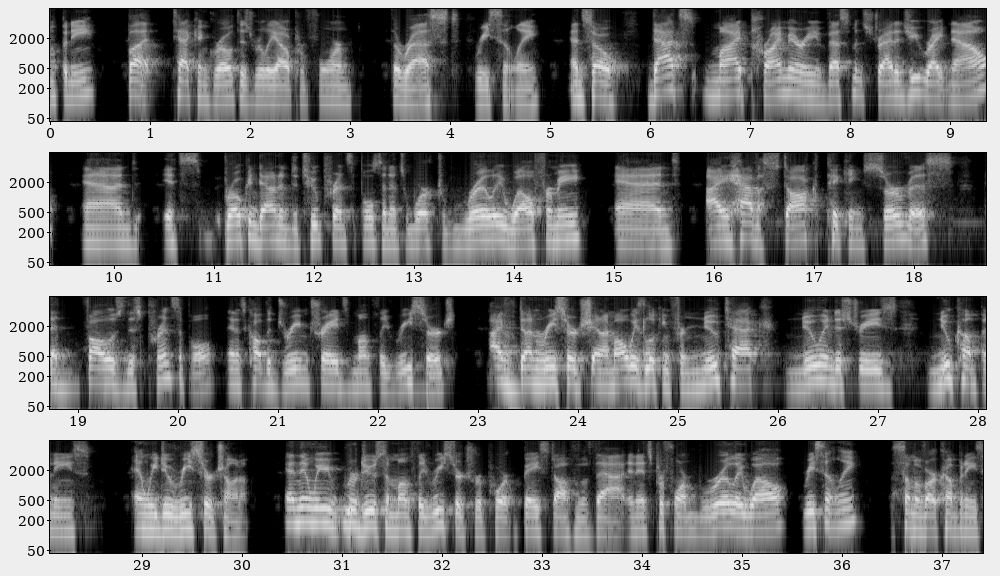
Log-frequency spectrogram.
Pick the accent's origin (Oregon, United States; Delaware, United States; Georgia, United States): Oregon, United States; Portland; I grew up in Portland, Oregon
